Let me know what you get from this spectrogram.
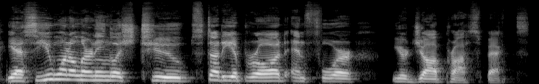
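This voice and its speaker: A middle-aged man with a New York accent hosts an online English class over voice chat. He talks in a friendly, meandering way, filling pauses with ums and starting sentences over. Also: on the high side. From United States. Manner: friendly, rambling with many fillers and restarts. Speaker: English teacher. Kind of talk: hosting an online conversation class.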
